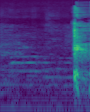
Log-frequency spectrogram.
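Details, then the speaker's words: Adult woman's single abrupt cough after quiet; cough has lasted five to six weeks despite prednisone and antibiotics. It was called allergy, asthma, then bronchitis, with no pneumonia, and she has nasal discharge. Chronic cough, cause undetermined. "Yeah, guys, it's now officially week five, week six that I have this nasty cough."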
